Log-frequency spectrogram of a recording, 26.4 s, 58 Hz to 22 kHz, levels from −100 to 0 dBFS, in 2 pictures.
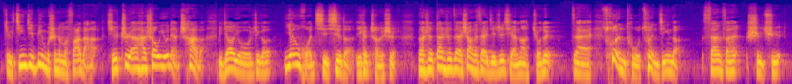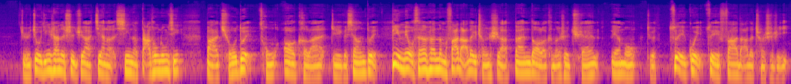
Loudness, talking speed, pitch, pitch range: -16 LUFS, 280 characters per minute, 150 Hz, 130-170 Hz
